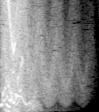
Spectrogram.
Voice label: gene atk dry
